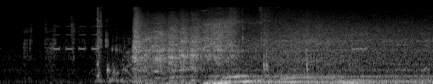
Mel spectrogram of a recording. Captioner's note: car starting up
